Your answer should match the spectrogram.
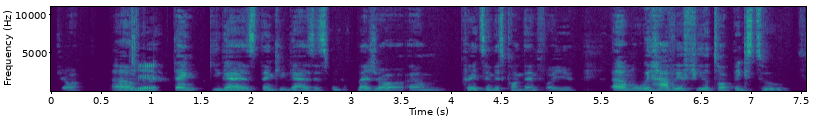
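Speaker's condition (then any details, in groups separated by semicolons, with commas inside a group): No condition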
